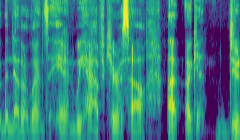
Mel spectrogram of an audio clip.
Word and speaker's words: Curaçao: So, a lot of people have issues with my pronunciation of Corsu and saying it's it should be something else. And that's why we say Curaçao. That's why we have a version that we say that we're comfortable with and you guys recognize.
